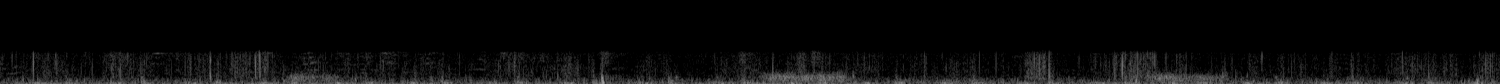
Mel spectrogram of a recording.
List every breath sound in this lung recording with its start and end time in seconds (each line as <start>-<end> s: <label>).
2.57-3.72 s: inhalation
7.52-8.66 s: inhalation
11.18-12.46 s: inhalation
